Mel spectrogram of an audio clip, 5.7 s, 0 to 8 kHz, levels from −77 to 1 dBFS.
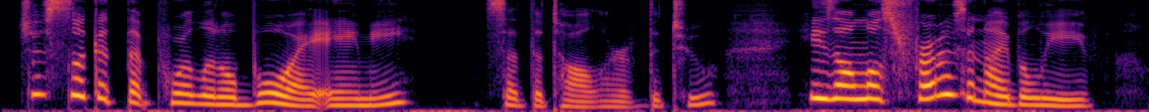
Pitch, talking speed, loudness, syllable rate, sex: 240 Hz, 210 wpm, -17 LUFS, 5.6 syllables/s, female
